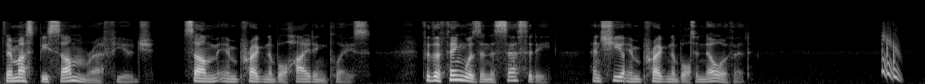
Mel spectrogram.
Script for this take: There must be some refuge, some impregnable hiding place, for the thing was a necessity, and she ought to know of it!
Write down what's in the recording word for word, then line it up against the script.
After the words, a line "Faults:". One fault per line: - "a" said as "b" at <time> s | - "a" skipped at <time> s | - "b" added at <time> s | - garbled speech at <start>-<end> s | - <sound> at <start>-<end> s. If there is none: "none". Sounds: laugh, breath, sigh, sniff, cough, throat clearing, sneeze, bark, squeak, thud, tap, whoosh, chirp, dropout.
There must be some refuge, some impregnable hiding place, for the thing was a necessity, and she impregnable to know of it!
Faults:
- "ought" said as "impregnable" at 6.2 s
- chirp at 8.8-9.1 s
